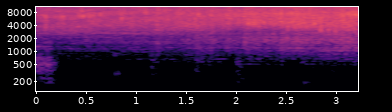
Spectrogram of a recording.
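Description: Pork tenderloin browns in a hot pan with a soft, continuous sizzle and hiss, broken by a few faint pops and spits, heard up close but quietly and alone.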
